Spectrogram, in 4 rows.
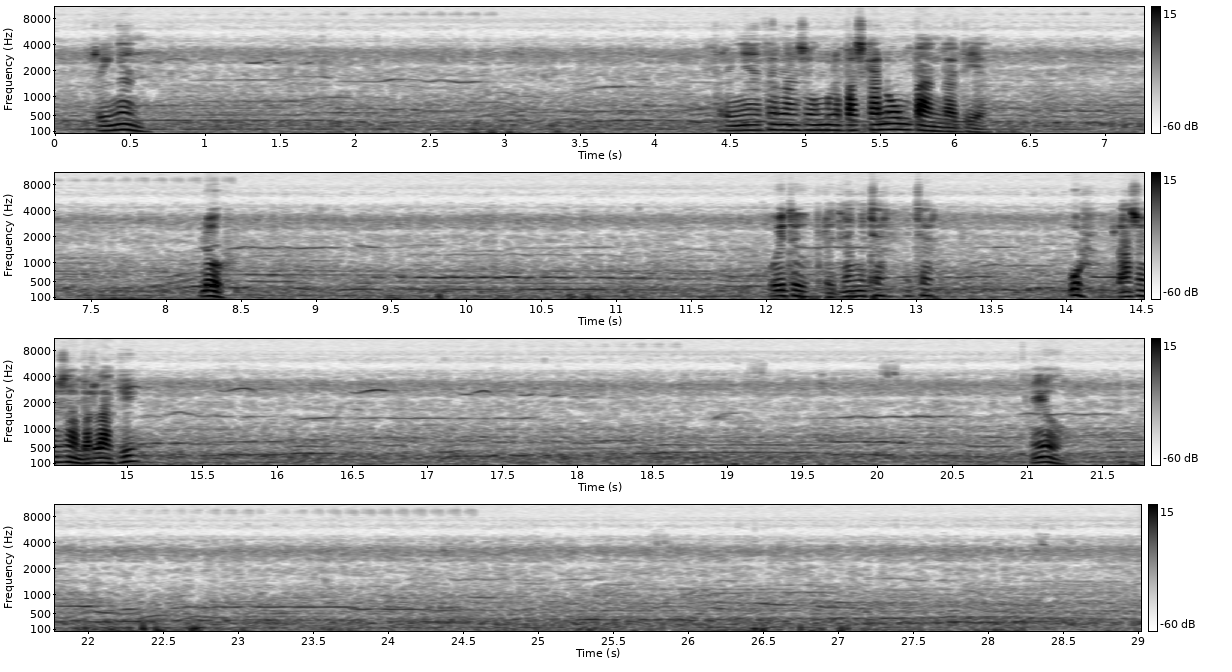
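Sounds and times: distant engine hum: 0.0 - 29.0.

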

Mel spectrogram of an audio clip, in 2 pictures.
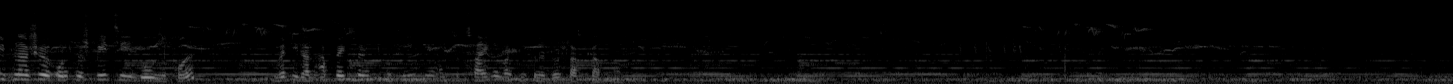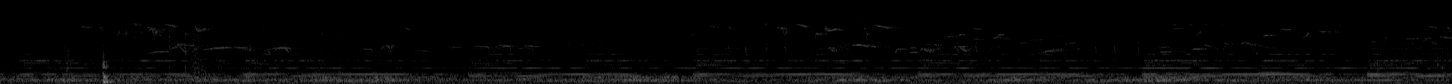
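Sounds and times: songbirds chirping and singing: 0.0 - 29.0.

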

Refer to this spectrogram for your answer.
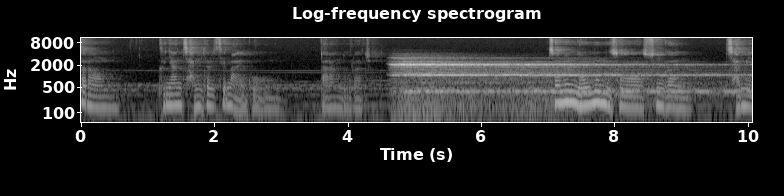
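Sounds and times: eerie high ringing drone: 2.1 - 10.0
low rumble: 4.6 - 10.0.

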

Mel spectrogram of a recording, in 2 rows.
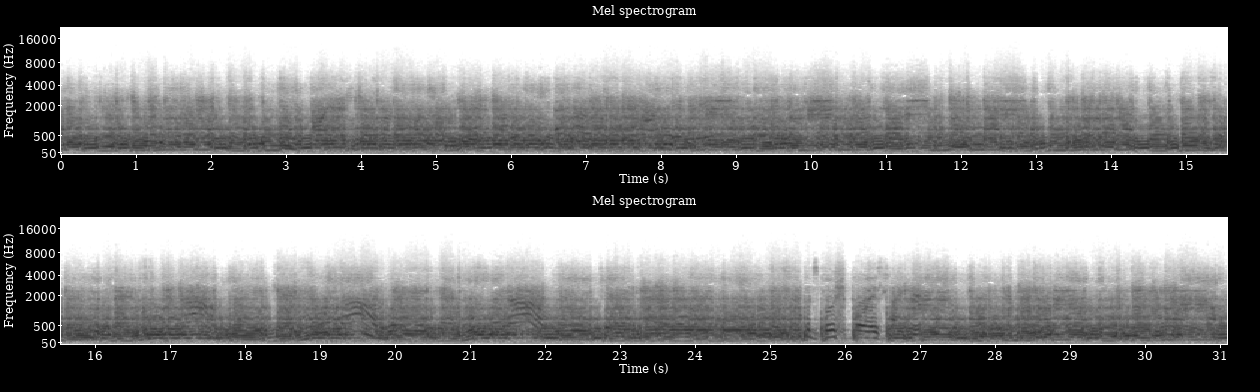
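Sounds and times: muffled punk rock band: 0.0 - 31.0.

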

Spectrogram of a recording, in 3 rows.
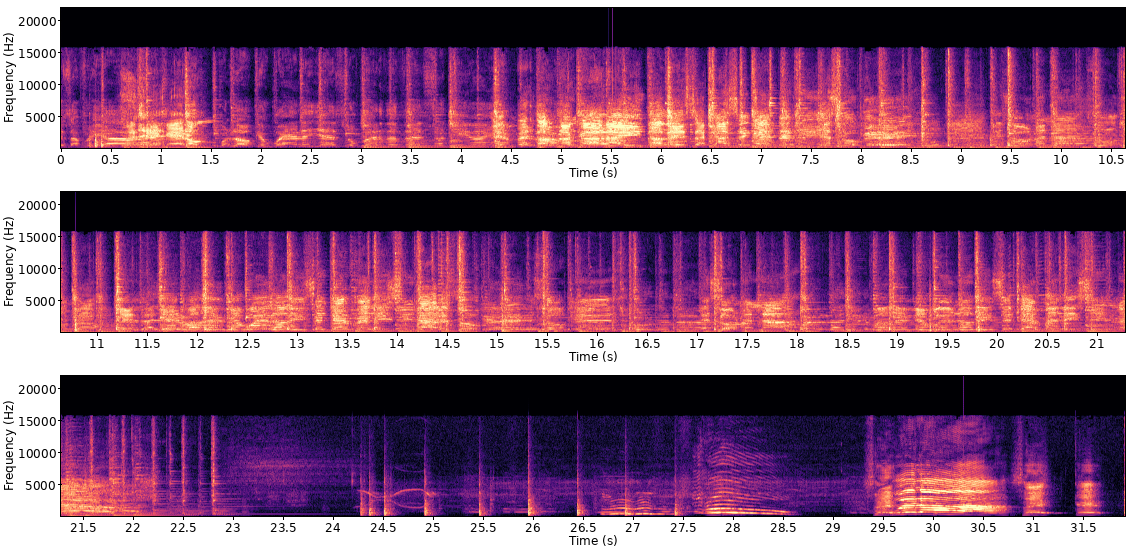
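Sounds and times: group singing: 0.0 - 23.2
ukulele: 0.1 - 24.3
hand drums: 0.3 - 1.6, 3.5 - 27.6
nylon-string guitar strummed: 0.4 - 25.0.

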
